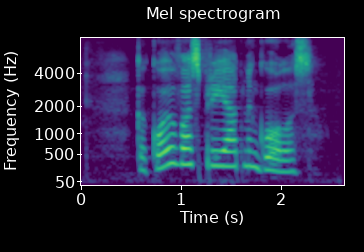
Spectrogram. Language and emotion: Russian, neutral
